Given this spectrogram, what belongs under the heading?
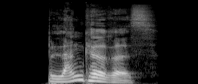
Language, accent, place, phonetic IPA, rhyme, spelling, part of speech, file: German, Germany, Berlin, [ˈblaŋkəʁəs], -aŋkəʁəs, blankeres, adjective, De-blankeres.ogg
- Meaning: strong/mixed nominative/accusative neuter singular comparative degree of blank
